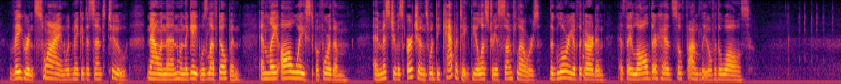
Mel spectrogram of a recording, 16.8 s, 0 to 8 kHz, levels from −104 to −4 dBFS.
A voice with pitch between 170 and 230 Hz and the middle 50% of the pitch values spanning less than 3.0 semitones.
Yes: high, 190 Hz; narrow, 2.5 semitones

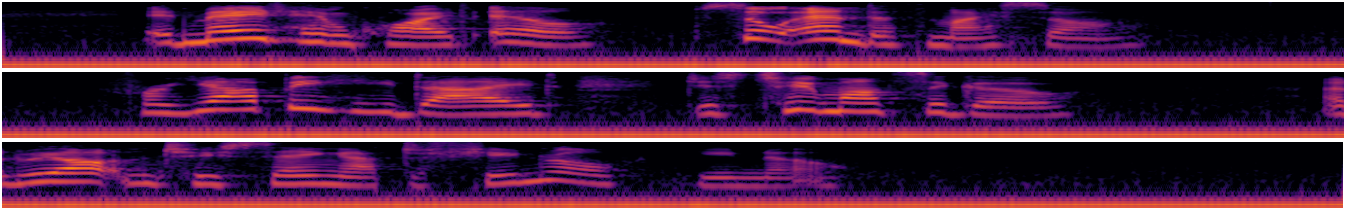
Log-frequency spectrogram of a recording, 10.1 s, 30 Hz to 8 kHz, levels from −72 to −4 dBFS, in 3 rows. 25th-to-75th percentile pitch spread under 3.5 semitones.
No: average, 5.2 semitones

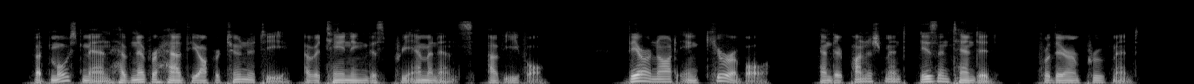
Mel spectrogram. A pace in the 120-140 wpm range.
Yes: slow, 135 wpm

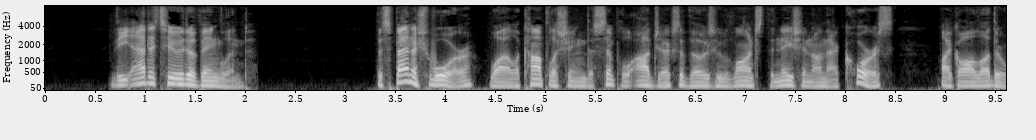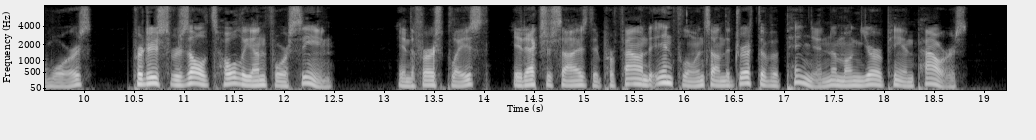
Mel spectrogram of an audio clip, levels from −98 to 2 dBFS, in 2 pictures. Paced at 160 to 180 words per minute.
No: average, 145 wpm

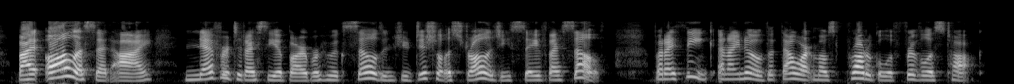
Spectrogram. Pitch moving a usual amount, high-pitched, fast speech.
No: average, 4.4 semitones; high, 210 Hz; average, 185 wpm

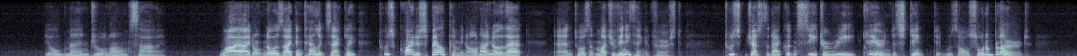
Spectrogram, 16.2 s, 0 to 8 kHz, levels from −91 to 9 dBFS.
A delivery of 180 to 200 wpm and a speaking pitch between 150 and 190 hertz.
Yes: average, 190 wpm; medium, 185 Hz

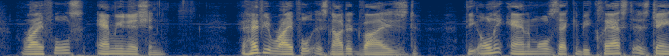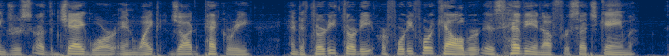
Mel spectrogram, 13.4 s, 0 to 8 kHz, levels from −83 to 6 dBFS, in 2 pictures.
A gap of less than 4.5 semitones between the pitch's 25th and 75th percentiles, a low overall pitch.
Yes: average, 3.6 semitones; low, 125 Hz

